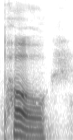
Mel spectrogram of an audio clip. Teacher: The P sound at the beginning of the root po is what we call an unvoiced labial plosive. That's a fancy linguistic way of saying it's a sudden release of air from between your lips.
